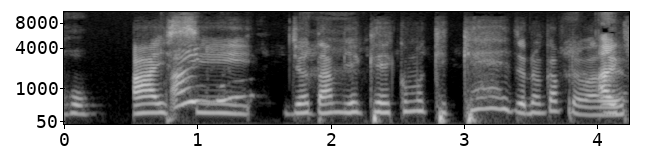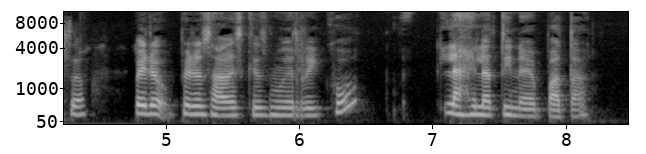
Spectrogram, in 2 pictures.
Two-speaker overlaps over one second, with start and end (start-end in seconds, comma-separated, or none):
none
